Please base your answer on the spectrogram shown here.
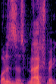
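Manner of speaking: ordinary talk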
